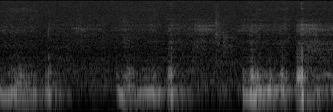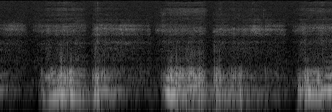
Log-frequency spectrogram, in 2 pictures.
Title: Bull terrier puppy snoring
